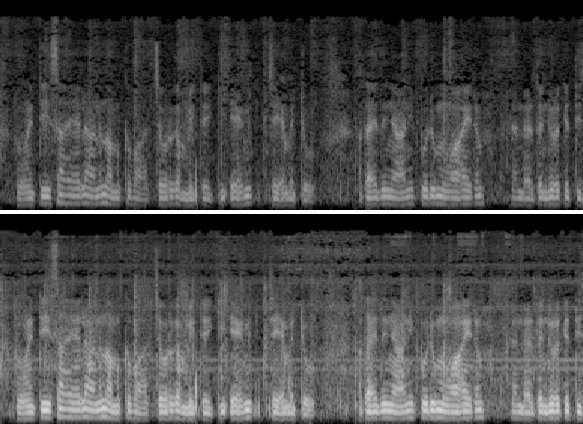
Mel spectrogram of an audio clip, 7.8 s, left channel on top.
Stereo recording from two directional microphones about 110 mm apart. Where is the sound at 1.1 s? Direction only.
45° left (ahead or behind); by 3.8 s 25° left (ahead or behind).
